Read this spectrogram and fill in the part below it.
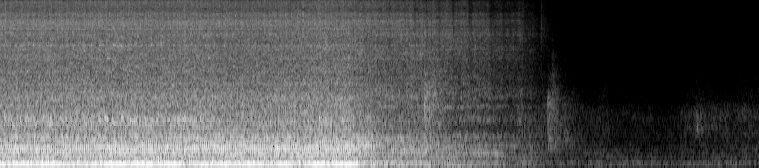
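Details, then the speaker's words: Dryer fan spinning: heavy low hum with a steady wobble about four times a second before spinning down. The fan is out of balance, the shaft is in poor shape, and the bearings are audible. "Which part of it is out of balance? Hold up. This part here seems... Yeah, the shaft is like really crap."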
